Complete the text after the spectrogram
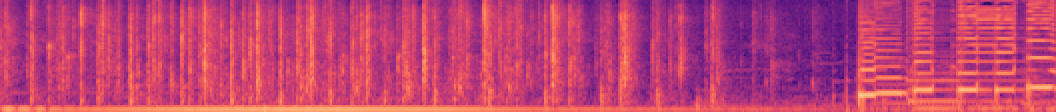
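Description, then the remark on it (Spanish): A crowd claps for the music group of Cardón Pata for about four seconds, many overlapping sharp claps over a steady low hum, fading as a bright, tonal musical instrument begins playing near the end. “Mientras tanto, vamos a escuchar su música de sector de Cardón Pata A ver, fuertes palmas para el conjunto de Cardón Pata”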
